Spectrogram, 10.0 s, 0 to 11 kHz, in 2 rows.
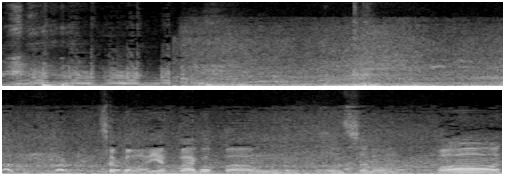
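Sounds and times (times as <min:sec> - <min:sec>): laughter: 0:00.0 - 0:00.9
vehicle engine running: 0:01.6 - 0:10.0.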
